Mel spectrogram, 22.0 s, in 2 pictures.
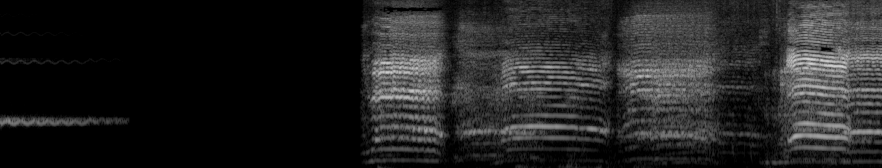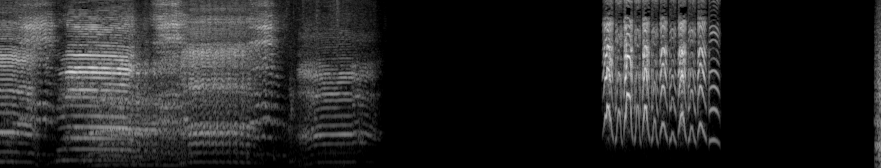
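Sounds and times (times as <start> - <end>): sheep bleating: 4.5 - 15.9.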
